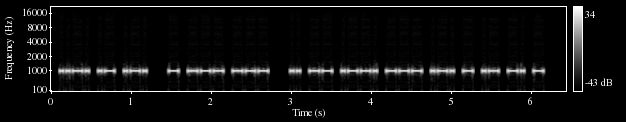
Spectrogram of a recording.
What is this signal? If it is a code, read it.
Morse code, heard as a keyed tone, about 30 wpm, 1000 Hz. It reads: FAR TOO IMPORTANT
